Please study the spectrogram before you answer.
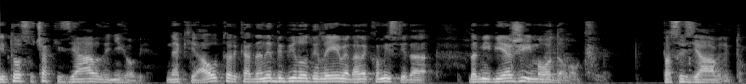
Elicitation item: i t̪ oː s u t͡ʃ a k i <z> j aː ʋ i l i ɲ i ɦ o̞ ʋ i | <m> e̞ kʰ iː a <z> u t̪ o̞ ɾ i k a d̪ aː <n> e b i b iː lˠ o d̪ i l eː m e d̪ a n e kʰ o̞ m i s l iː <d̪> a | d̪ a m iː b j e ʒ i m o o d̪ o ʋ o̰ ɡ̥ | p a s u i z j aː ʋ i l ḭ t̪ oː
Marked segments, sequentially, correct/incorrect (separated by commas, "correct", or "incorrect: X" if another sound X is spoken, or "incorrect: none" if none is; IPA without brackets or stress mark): correct, incorrect: n, incorrect: none, correct, correct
